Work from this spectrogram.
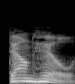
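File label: "downhill", American English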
